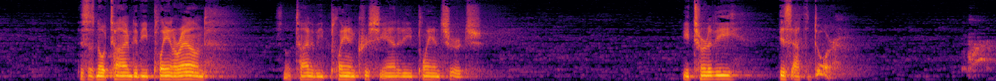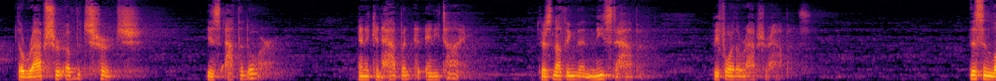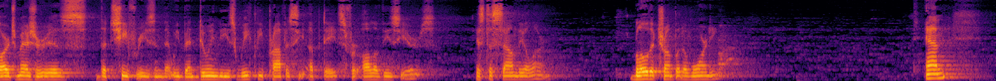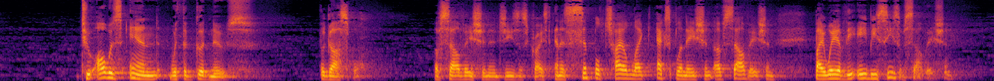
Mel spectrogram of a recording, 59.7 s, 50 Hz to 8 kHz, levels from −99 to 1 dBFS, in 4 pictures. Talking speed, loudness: 110 wpm, -22 LUFS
